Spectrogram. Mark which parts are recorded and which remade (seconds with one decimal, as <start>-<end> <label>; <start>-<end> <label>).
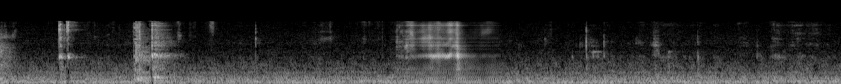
0.0-4.1 recorded; 4.1-5.0 remade; 5.0-8.4 recorded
